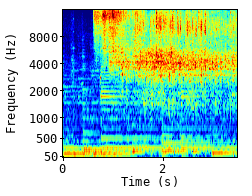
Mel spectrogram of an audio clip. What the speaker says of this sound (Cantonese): 咁而家啦，我就開始煎個豆腐噶啦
